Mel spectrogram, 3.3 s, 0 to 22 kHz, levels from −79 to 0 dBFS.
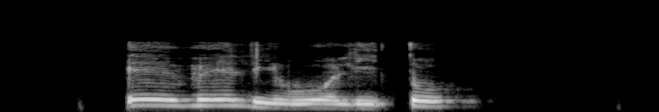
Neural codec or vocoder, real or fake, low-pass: codec, 16 kHz, 16 kbps, FreqCodec, smaller model; fake; 5.4 kHz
